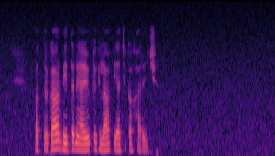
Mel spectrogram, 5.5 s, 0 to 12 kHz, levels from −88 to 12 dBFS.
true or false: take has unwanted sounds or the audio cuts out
false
